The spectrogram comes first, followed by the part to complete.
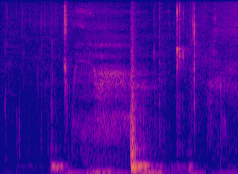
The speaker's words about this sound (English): hold up, let me take a sip.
